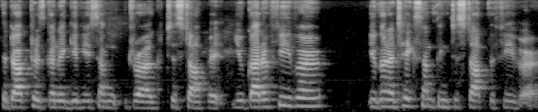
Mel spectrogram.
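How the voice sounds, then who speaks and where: The speech moves at a fairly quick pace with fairly even intonation in a very clean recording with a silent background. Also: woman. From Kenya. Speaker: naturopathic doctor. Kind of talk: interview. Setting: live video show.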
